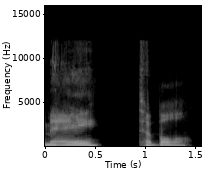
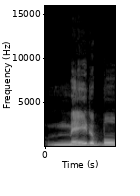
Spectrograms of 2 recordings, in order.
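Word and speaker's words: Mehitabel: that one for me table like may like the name May tabul Barnum madeable Barnum madeable okay so made a bull Barnum who is formerly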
